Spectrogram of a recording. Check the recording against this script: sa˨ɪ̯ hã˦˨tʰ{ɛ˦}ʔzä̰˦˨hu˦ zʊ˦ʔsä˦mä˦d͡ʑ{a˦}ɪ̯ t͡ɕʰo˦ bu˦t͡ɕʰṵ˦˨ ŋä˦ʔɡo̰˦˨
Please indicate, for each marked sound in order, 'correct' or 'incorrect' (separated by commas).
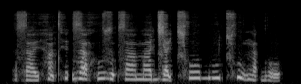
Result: incorrect, incorrect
